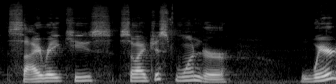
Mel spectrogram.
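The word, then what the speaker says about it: Syracuse: in certain places and yeah people do pronounce this different ways but i have never heard the pronunciation that i'm reading here and it says and landing at cyracuse cyracuse we tarried their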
